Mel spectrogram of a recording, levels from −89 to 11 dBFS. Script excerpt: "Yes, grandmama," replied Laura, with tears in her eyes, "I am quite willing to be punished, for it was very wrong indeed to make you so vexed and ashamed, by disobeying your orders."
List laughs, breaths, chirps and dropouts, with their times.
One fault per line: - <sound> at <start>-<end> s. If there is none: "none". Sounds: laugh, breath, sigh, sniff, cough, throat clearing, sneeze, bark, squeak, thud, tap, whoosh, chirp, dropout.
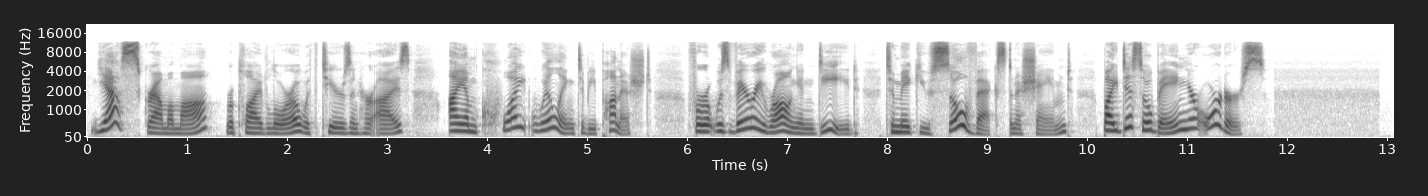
none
